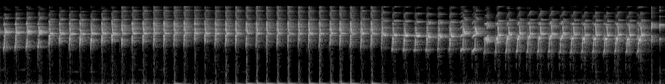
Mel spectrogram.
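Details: Fighter lovebird in a long ngekek, calling a rival: a steady stream of shrill, rapid, rattling chatter notes, high and buzzy, with small pitch shifts throughout.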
